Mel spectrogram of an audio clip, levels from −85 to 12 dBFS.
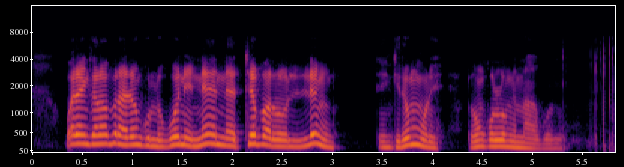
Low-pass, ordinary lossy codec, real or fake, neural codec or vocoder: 7.2 kHz; none; fake; codec, 16 kHz, 8 kbps, FunCodec, trained on LibriTTS, 25 frames a second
